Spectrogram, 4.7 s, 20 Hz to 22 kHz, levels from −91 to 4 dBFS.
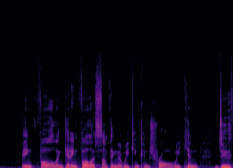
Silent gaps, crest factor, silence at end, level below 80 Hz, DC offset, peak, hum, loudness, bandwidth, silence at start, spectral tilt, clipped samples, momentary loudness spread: none; 16 dB; 0 s; -76 dBFS; under 0.1%; -26 dBFS; none; -44 LUFS; 14 kHz; 0.45 s; -7 dB/octave; under 0.1%; 11 LU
